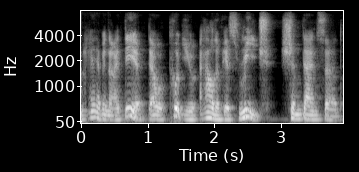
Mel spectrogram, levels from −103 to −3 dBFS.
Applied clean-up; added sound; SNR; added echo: neural mask model DeepFilterNet 3.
